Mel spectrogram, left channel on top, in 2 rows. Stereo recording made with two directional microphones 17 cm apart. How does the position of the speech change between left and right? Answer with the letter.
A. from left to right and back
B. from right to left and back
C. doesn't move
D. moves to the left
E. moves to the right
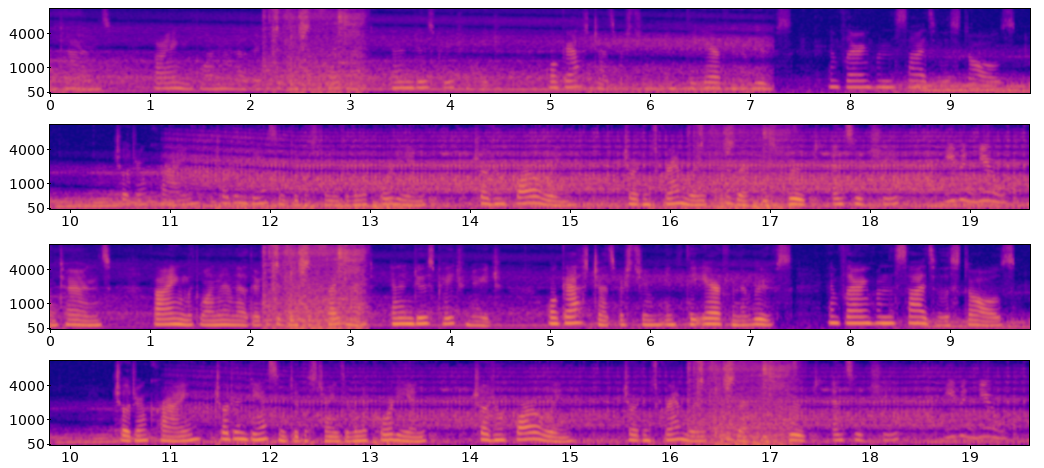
D.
